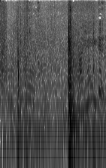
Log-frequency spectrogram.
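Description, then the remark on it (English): A single solid thunk of a car door closing as a person climbs out at Quadrilla Resources' exploratory shale gas well site near Blackpool, Britain, standing out above quiet background rustling and faint murmuring voices. “climbs out of the car and looks out over the well site.”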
